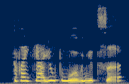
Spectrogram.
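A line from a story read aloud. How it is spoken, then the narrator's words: Squeaky voice. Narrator (Russian): пропищала Галя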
